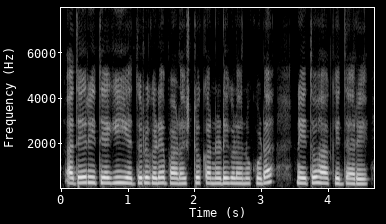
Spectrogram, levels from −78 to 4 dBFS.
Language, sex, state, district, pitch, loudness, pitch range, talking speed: Kannada, female, Karnataka, Bidar, 235 Hz, -13 LUFS, 225-245 Hz, 100 wpm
